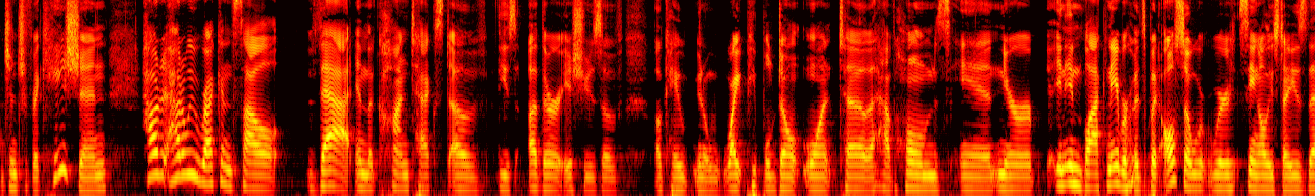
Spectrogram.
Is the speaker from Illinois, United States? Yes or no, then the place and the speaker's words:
no; Oakland, California, United States; So recently, I went back to my hometown of Oakland and did a segment on gentrification.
